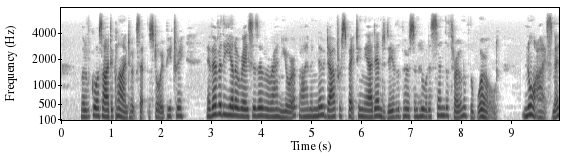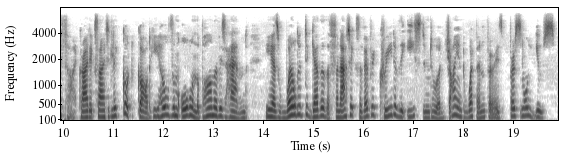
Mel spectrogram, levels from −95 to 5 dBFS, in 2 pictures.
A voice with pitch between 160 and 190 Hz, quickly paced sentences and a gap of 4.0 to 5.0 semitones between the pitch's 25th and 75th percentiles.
No: medium, 185 Hz; fast, 225 wpm; average, 3.3 semitones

